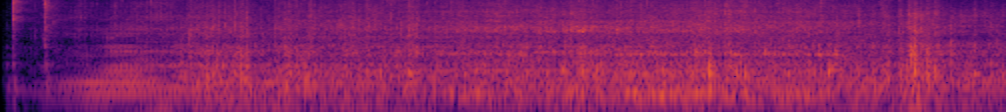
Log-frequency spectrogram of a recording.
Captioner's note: blender whirring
